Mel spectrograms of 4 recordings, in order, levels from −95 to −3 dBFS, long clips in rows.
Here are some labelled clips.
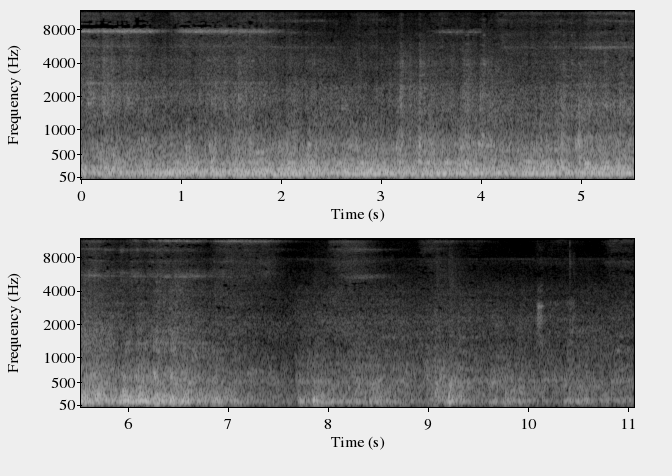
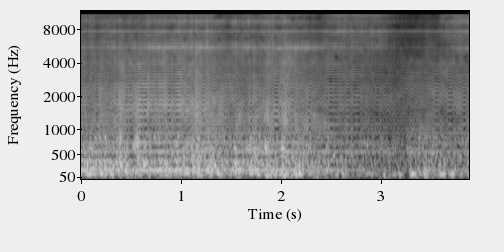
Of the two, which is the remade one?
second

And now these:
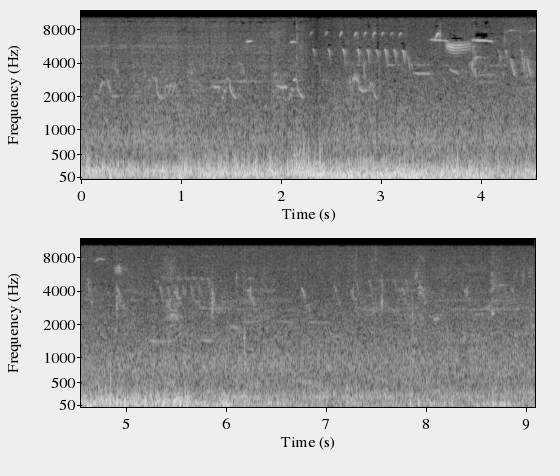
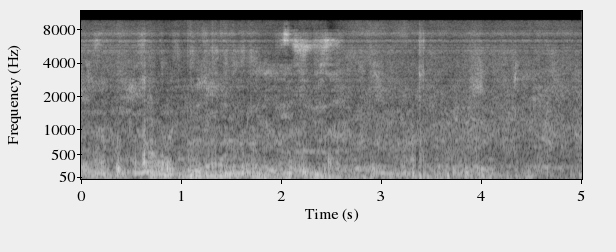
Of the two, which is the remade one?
second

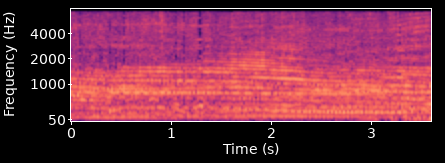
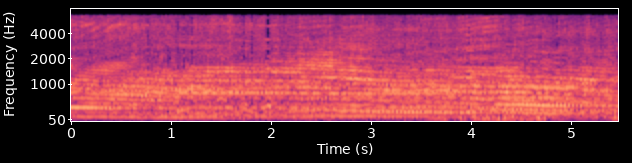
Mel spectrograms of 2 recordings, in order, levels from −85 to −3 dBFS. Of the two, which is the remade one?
second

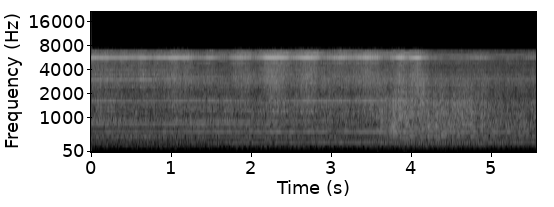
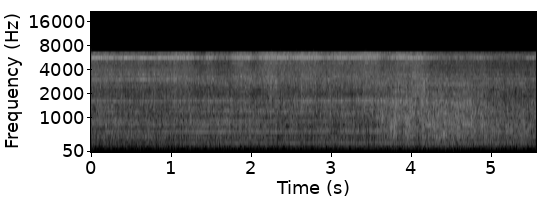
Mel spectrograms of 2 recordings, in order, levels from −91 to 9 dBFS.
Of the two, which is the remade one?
second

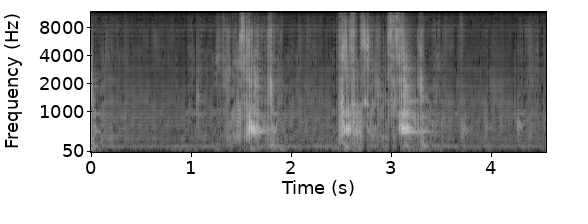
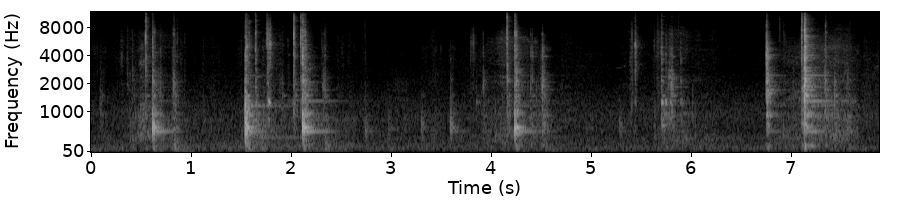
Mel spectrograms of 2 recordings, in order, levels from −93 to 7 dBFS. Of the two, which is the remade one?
first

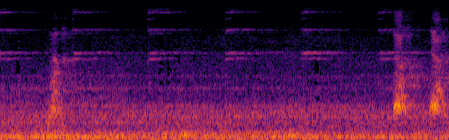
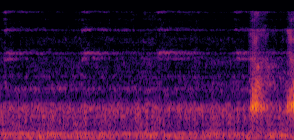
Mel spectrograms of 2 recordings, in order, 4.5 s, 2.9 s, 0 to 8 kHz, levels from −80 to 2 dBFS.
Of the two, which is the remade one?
second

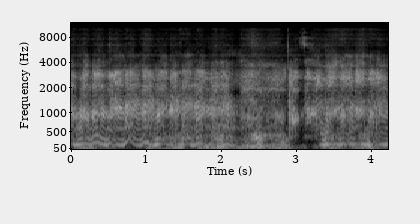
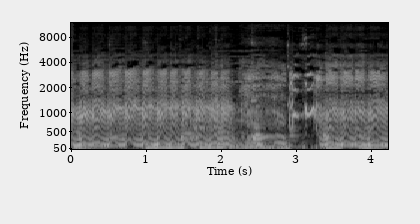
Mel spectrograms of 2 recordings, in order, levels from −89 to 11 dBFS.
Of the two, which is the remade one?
first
